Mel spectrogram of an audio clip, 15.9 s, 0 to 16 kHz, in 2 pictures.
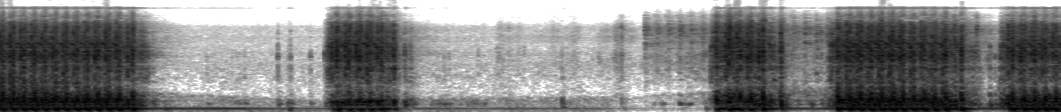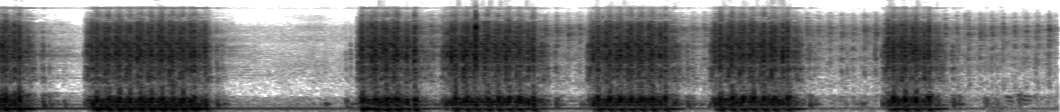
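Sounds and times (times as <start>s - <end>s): gearbox motor whirring: 0.0s - 3.6s, 4.9s - 9.8s, 10.4s - 15.9s
toy blaster rattle of shots: 4.9s - 9.6s, 10.7s - 15.9s.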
